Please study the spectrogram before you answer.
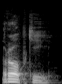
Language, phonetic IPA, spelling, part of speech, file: Russian, [ˈropkʲɪj], робкий, adjective, Ru-робкий.ogg
- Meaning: shy, timid, bashful (lacking in courage or confidence)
